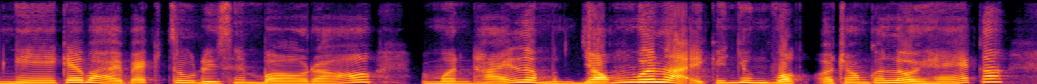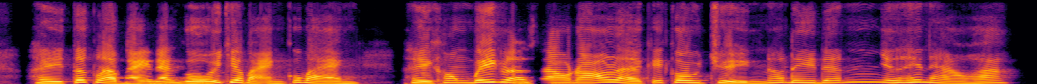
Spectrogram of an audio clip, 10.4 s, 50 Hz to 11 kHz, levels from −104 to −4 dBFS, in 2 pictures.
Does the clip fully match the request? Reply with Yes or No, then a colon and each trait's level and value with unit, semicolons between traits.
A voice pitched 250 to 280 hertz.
No: high, 240 Hz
